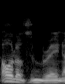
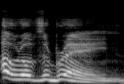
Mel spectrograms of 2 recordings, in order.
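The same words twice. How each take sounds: First: Said in the usual way. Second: High, loud and slow, as if reversed; "out of the brain" sung out high and slow like reversed tape; backwards speech. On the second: Shown as a demonstration. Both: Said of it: "So muss ich jetzt out of the brain auch sagen".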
